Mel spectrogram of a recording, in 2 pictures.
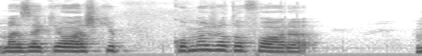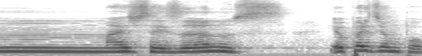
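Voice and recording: With a gaúcho accent and a dark, mellow tone, the speaker keeps a moderate pace, fairly even intonation and long, frequent pauses in a very clean recording with a silent background. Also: woman, fairly high pitch for a woman. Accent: gaúcho, southern Brazilian.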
